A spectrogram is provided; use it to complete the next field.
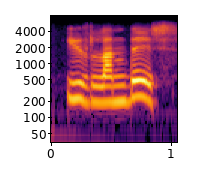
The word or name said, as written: irlandes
